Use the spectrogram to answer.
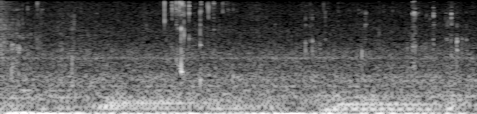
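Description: Chewing on a mouthful of Chipotle rice during a food taste test: soft, continuous, moist mastication with a steady low rumble, fairly quiet and without talk.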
